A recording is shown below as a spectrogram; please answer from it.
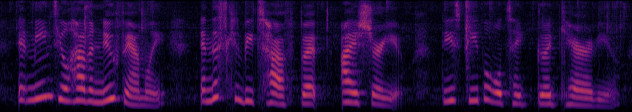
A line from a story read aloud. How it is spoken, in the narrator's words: sighed the nurse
